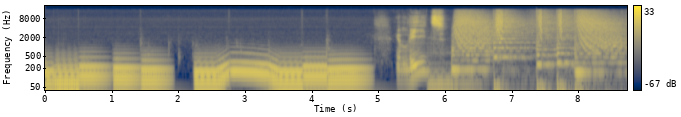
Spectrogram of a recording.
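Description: Shaper iOS software synthesizer playing its 'Solid' bass preset: a run of short, loud, deep bass notes, with one note gliding up in pitch and back down in the middle. About five seconds in, a brighter, buzzier lead stab sound with reverb tails takes over.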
